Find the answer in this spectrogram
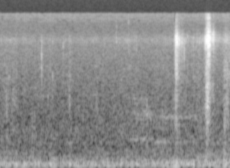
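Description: Near silence: faint low background hum, with a faint tick near the end.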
